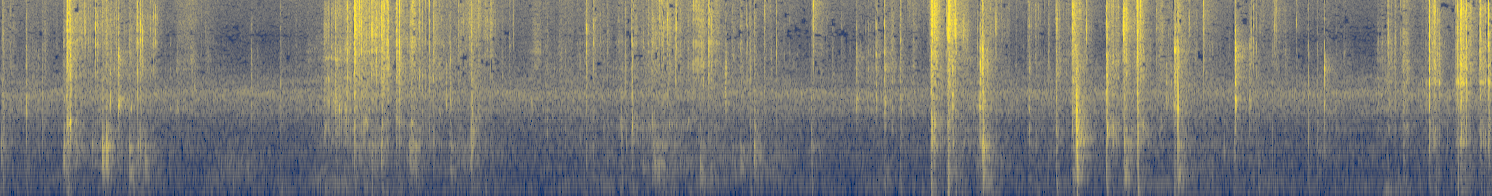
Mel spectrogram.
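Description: A solid white oval bar of soap is held in the hand and shaved with a metal blade. Quiet, dry, crinkly scraping comes in bursts of short, bright strokes, with denser stretches near the start, middle and end and little low end. Each stroke stops almost at once with no ring.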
